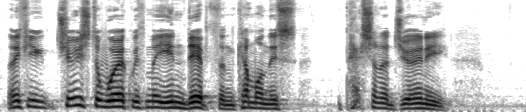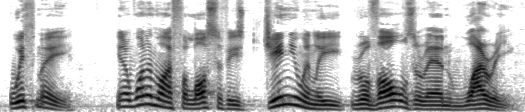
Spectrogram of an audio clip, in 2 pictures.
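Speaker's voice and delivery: ordinary delivery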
